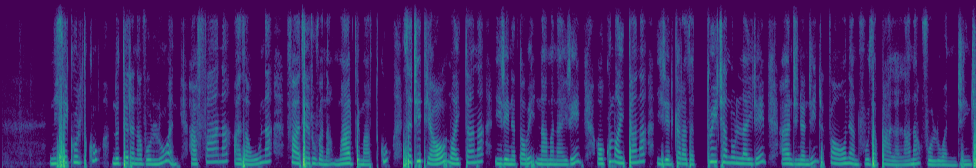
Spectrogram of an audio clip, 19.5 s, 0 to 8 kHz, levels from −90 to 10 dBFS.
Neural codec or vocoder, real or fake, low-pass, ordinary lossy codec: none; real; 7.2 kHz; Opus, 32 kbps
